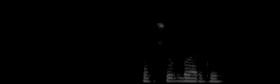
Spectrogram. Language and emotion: Russian, neutral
